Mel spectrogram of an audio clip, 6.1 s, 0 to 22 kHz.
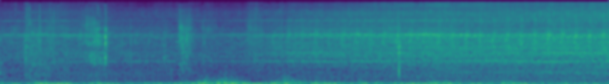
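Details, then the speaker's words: BMW E46 M3 S54B32 idling, slightly warm, after timing chains, guides, tensioner, VANOS, oil pump, water pump and rod bearings service: steady, even idle, no knocks or misses, light intermittent whine from the alternator; engine runs smooth and quiet. "but rather than that the engine runs smooth it runs quiet as possible in my opinion"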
